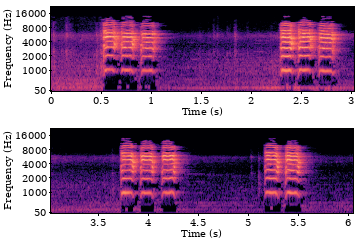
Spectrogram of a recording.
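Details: Red-breasted parakeet lure calls: four tight clusters of two to three coarse, ringing squawks, evenly spaced about every one and a half seconds.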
